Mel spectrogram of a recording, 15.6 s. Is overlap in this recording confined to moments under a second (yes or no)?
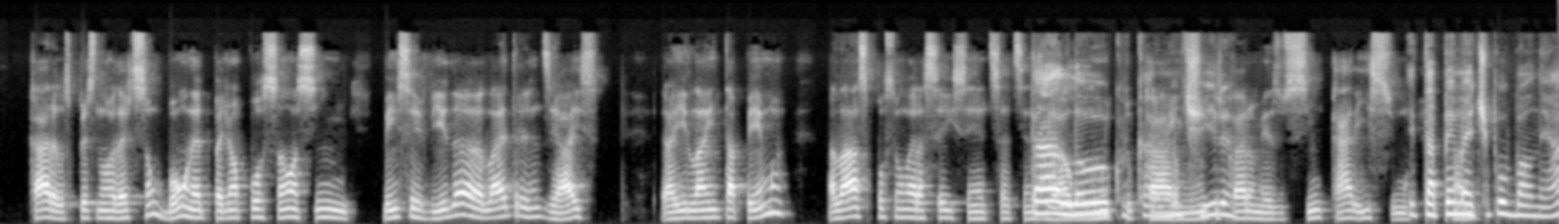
no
